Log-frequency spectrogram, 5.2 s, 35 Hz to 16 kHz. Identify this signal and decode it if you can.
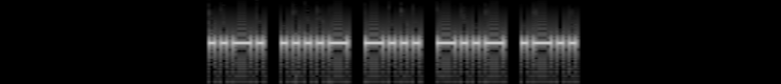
Morse code, heard as a keyed tone, about 32 wpm, 700 Hz. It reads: F4BXL
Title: DXCC-100 Call Signs - 5 Characters - Repeated 3x - 30wpm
